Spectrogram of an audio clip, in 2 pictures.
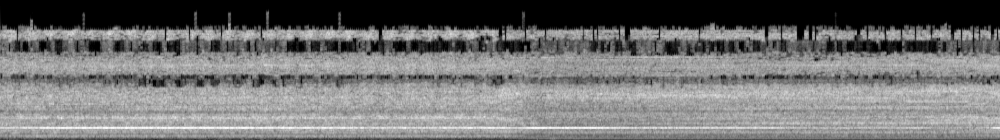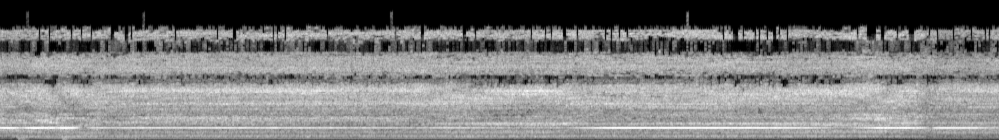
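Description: A heat gun blows over an epoxy tumbler with a steady, loud mechanical whir and airflow hum, continuous throughout with slight shifts in tone as it moves.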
